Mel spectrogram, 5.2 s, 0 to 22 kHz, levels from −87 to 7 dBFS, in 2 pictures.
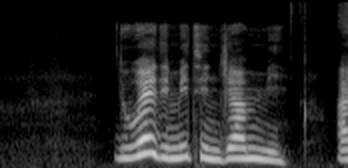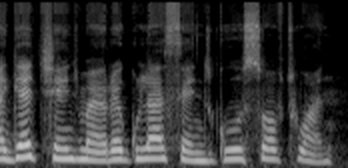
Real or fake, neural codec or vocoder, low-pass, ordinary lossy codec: real; none; none; none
